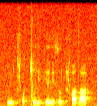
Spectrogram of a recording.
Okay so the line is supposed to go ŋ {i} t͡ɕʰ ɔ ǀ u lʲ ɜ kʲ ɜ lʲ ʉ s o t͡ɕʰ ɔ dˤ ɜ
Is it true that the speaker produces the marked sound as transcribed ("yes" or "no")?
yes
